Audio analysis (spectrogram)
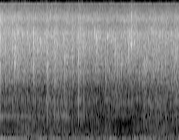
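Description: Finely chopped cabbage fries for egg fried rice, a quiet steady sizzle with soft stirring scrapes over a low hum, brief and without speech.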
